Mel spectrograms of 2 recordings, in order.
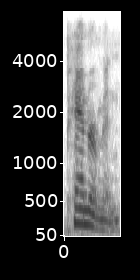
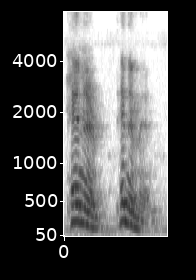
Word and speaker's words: Penniman: pronouncing it. Fetterman, Richard Pennerman. Penniman.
